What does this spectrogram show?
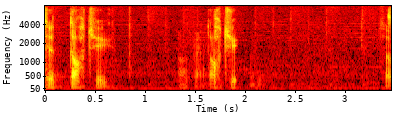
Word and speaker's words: tortue: well, if it's supposed to be the animal, it's a tortue.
